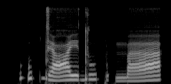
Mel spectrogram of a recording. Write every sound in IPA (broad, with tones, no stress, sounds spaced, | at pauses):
ʔ u˦ p d ɛ˨ ʕ eː˧ d uː˦ p | m aː˨˦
